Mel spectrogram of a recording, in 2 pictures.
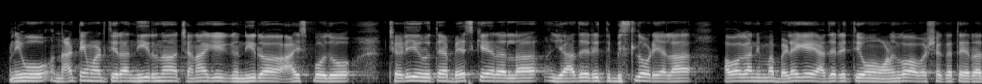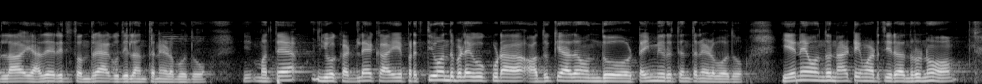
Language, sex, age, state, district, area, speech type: Kannada, male, 45-60, Karnataka, Chikkaballapur, rural, spontaneous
